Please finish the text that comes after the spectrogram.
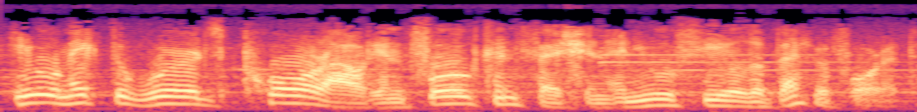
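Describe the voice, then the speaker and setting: A man's voice: medium pitch, very animated, moderate pace, noisy background. A man hosting a radio mystery show with theatrical, scripted narration, dramatic and sardonic in delivery. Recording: tinny band-limited old radio broadcast, music behind.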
